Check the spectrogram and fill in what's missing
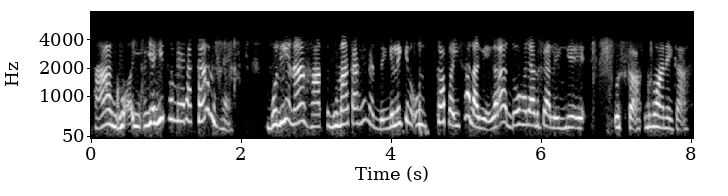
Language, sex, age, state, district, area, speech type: Hindi, female, 18-30, Bihar, Muzaffarpur, rural, conversation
